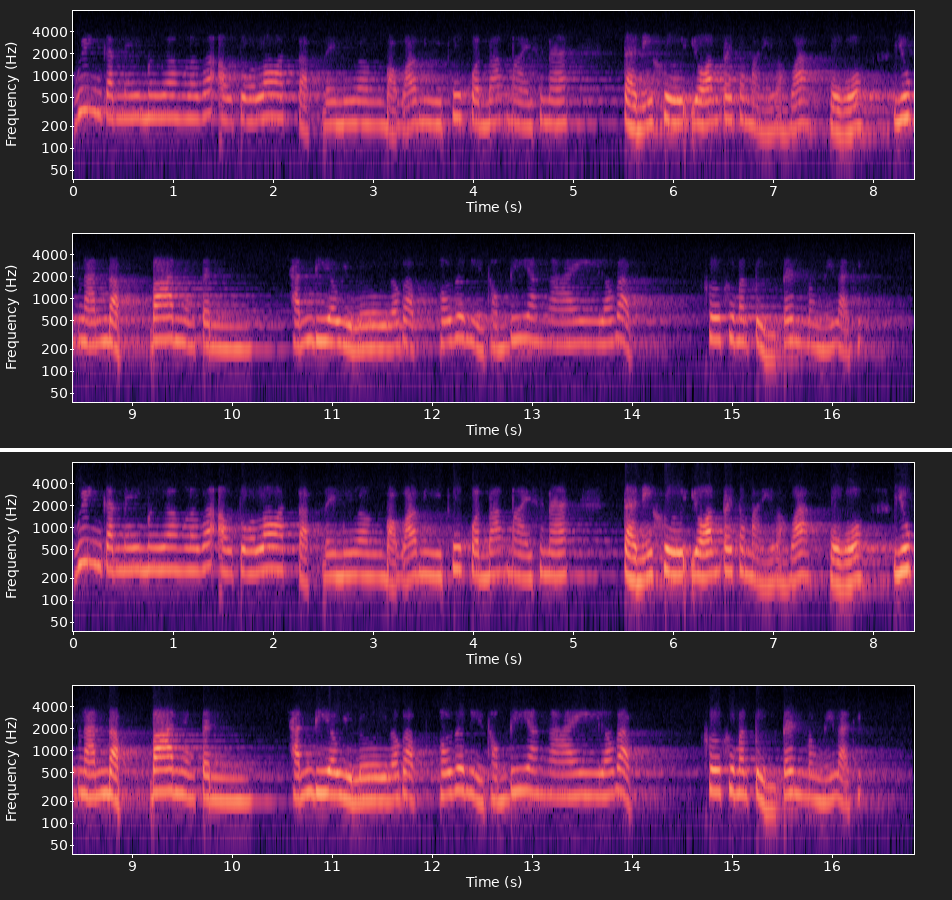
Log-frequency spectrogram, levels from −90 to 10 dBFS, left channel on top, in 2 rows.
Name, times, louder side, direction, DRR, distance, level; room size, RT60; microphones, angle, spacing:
voice 1, 0.0-5.0 5.5-7.9 8.2-10.2 10.6-14.0 14.8-16.3, right 4 dB, 35° right, 15 dB, 0.3 m, -21 dB
22.5 x 16.5 x 3.4 m, 2.3 s
head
